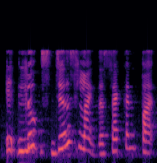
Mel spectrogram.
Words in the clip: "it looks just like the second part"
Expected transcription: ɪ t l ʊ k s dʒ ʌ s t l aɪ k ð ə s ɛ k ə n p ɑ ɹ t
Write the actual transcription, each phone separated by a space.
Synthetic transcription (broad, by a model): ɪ t l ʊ k s dʒ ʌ s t l aɪ k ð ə s ɛ k ə n p ɑ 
